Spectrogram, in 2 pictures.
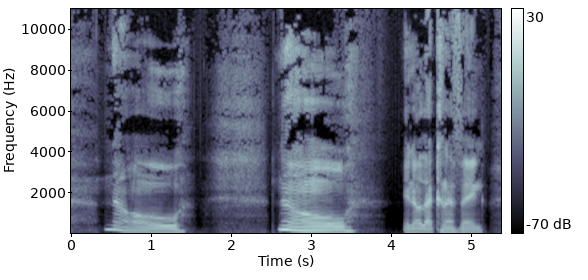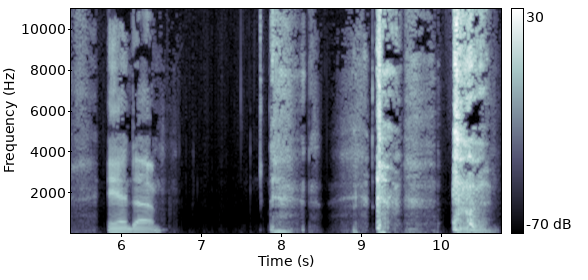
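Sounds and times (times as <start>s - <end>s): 
speech: 0.4s - 1.5s, 2.6s - 3.6s, 4.2s - 5.2s, 5.8s - 6.6s, 7.9s - 8.2s
person clearing throat, phlegmy: 9.2s - 9.6s, 10.2s - 10.7s.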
